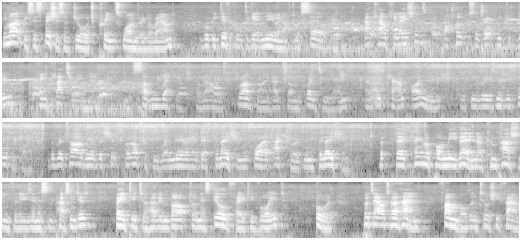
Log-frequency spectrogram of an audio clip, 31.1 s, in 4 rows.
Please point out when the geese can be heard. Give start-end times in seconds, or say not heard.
2.6-10.1.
